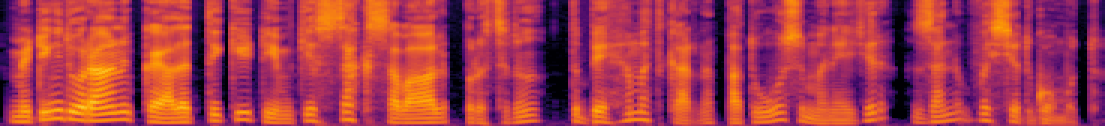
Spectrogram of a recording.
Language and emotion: Kashmiri, sad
